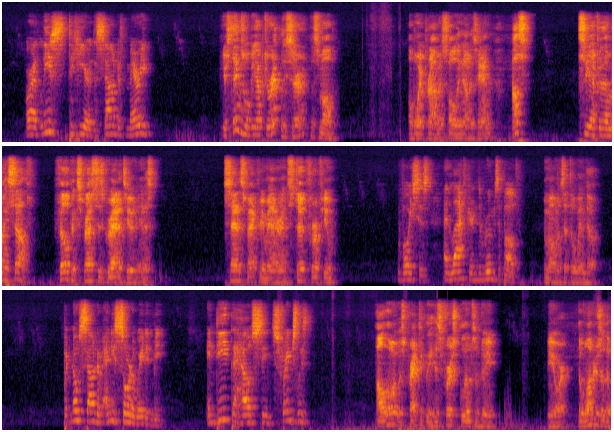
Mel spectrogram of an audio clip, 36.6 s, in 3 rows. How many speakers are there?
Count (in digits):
2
